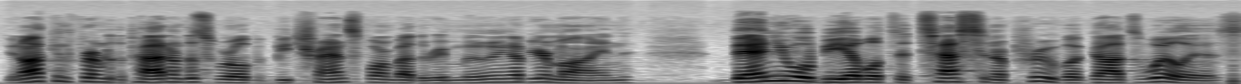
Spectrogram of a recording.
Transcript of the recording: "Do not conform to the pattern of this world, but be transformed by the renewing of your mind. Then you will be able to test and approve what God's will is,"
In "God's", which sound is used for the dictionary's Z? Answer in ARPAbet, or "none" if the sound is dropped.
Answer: Z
